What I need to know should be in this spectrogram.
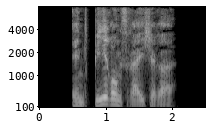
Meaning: inflection of entbehrungsreich: 1. strong/mixed nominative/accusative feminine singular comparative degree 2. strong nominative/accusative plural comparative degree
- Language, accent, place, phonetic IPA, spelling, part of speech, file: German, Germany, Berlin, [ɛntˈbeːʁʊŋsˌʁaɪ̯çəʁə], entbehrungsreichere, adjective, De-entbehrungsreichere.ogg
